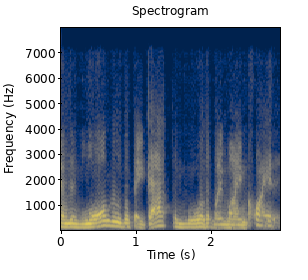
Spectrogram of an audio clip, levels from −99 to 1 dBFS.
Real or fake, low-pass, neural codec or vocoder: fake; 7.2 kHz; codec, 16 kHz, 1 kbps, FreqCodec, smaller model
